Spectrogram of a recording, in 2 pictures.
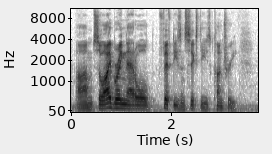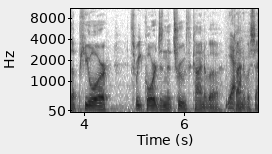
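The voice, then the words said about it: Deep smooth radio-style voice. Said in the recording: “radio voice”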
